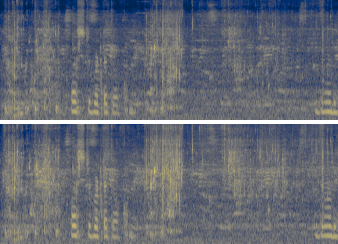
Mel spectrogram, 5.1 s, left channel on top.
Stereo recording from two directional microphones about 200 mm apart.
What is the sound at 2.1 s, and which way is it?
Water, 20° left (ahead or behind).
